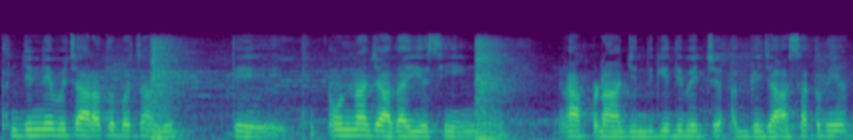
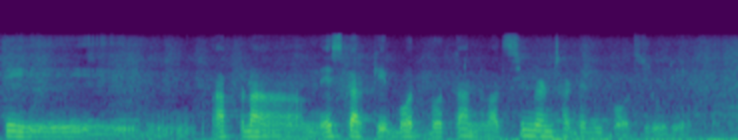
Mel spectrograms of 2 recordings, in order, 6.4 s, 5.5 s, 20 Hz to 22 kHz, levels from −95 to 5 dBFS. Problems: constant background noise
